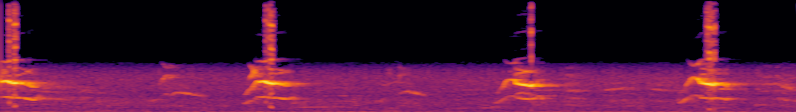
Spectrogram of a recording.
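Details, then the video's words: Weaning kittens outside a doorway in the mellah of Fes, Morocco, crying while their mother keeps her distance; shrill rising-then-falling mews about every two seconds, with softer mews between. "Kitten Weaning Time"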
